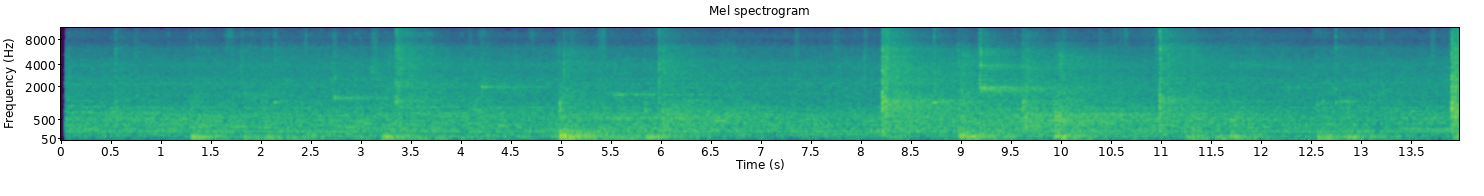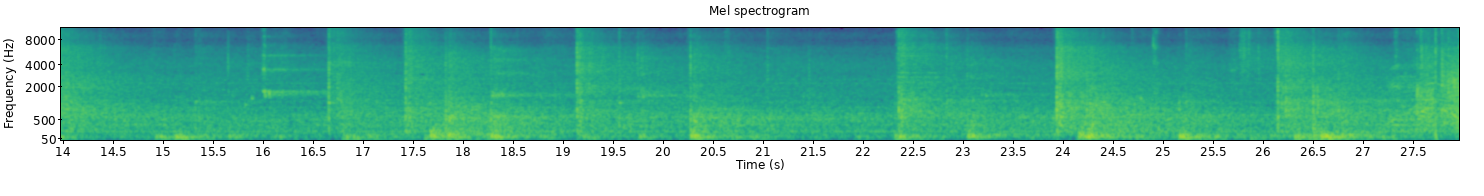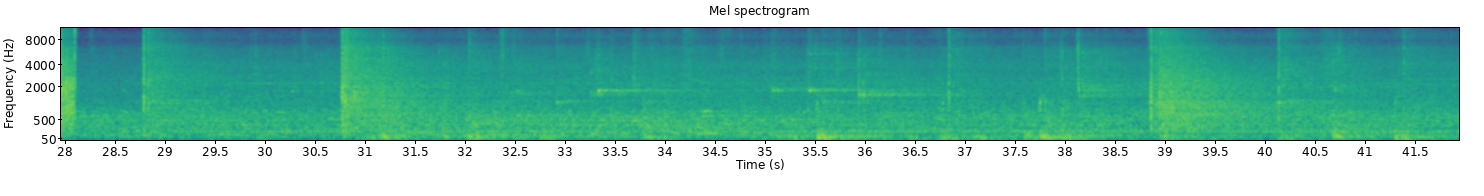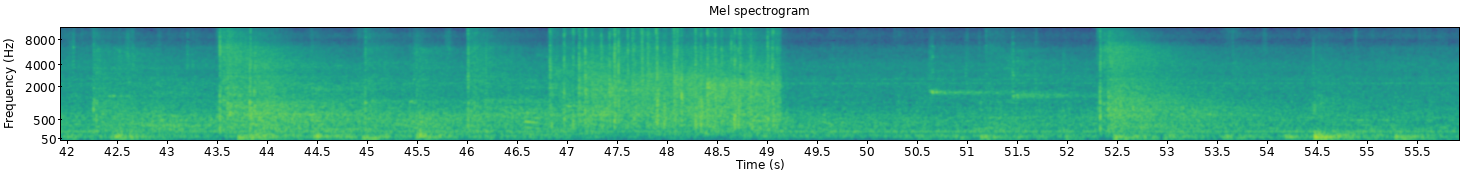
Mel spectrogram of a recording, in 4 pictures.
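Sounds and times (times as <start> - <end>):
shoe squeak: 2.1 - 3.3, 4.1 - 4.6, 9.0 - 9.6, 15.8 - 16.6, 33.0 - 34.0, 35.0 - 36.4, 50.5 - 52.0
racket striking shuttlecock: 3.1 - 3.8, 16.6 - 20.6, 22.3 - 27.8, 37.8 - 42.8, 43.4 - 46.3, 51.9 - 53.2.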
